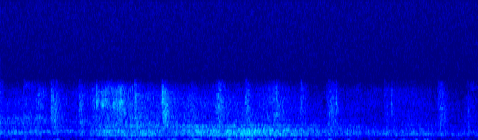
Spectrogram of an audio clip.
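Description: Faint outdoor noise: wind rumbling on a phone microphone, with soft irregular taps.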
